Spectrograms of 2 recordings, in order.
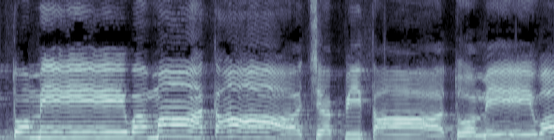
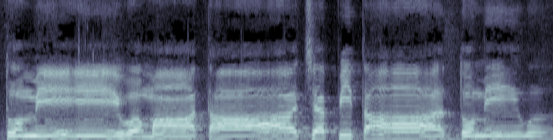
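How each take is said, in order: First: The phrase is spoken at a raised high pitch. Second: The phrase is spoken at a lowered low pitch. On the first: "इसी को चढ़ा के आपने उच्च भाग से कहा" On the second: "जब इसी को निम्न भाग में कहेंगे"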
